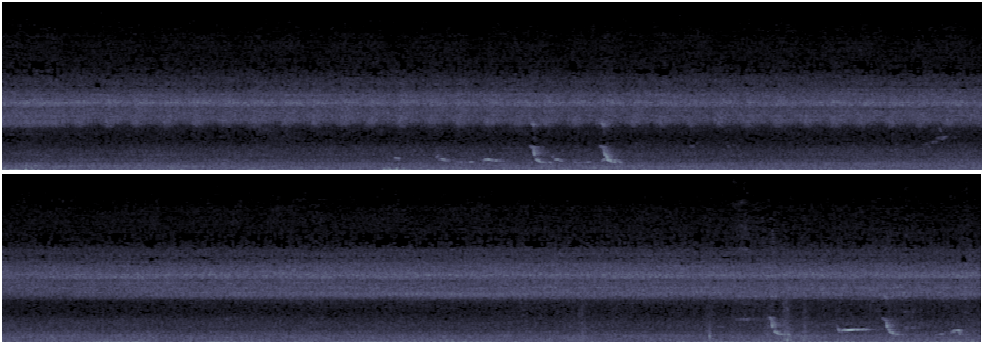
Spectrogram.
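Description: Birds calling in short chirps and squawks, in a cluster about four to six seconds in and again near the end, over a steady high-pitched hiss.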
